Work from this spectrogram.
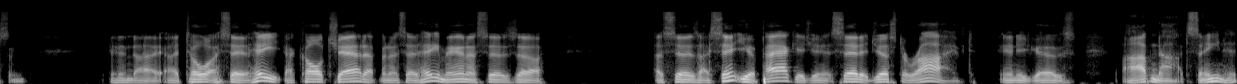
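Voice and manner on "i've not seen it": put-on backcountry country way of talking. Retelling a phone call about a package, the speaker gives Chad's reply; Chad's country voice. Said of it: "in that country that country voice".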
